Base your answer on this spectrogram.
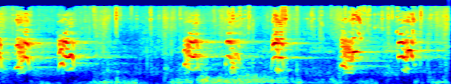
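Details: Female hunting dog named Gypsy, running a hare in rural country, barking in short, sharp, doubled bursts roughly every second, over rustling and footsteps.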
